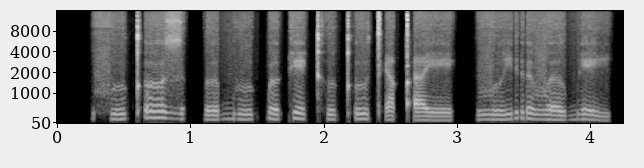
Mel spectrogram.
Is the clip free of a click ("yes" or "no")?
yes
